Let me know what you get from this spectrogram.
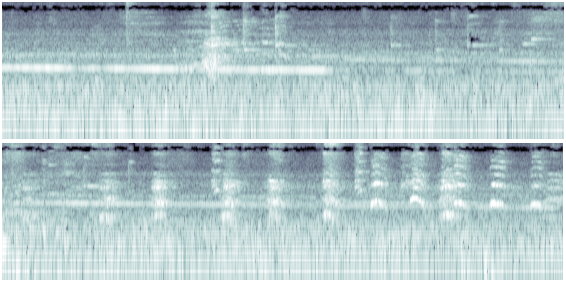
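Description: Vienna S-Bahn electric train heard from inside the carriage: a steady rumble of wheels on track, with a thin electric motor whine that slowly falls in pitch. In the second half comes a run of short, high chirps and clicks.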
